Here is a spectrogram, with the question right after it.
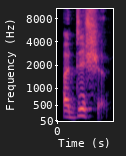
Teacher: So the words have 3 syllables, and that first and third syllable, you can hear that schwa sound, that sound. The T-I-O-N is pronounced as shun, and the syllable stress comes before it on the second syllable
